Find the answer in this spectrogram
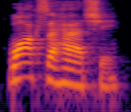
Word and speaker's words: Waxahachie: so it's like waxahachie waxahachie so you you pronounce the ah in it waxahachie that's how it's pronounced i see a lot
